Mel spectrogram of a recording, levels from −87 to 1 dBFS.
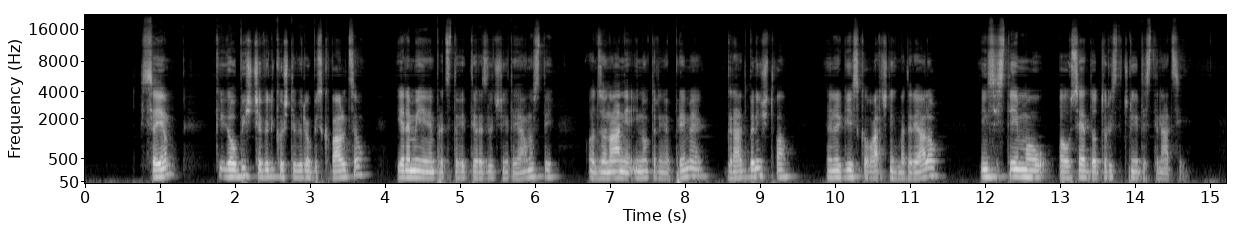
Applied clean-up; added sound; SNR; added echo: neural mask model DeepFilterNet 3.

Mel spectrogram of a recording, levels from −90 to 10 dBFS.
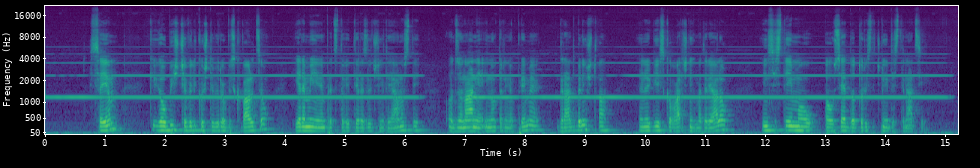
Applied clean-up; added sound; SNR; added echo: none; Wind instrument, woodwind instrument; 9 dB; none.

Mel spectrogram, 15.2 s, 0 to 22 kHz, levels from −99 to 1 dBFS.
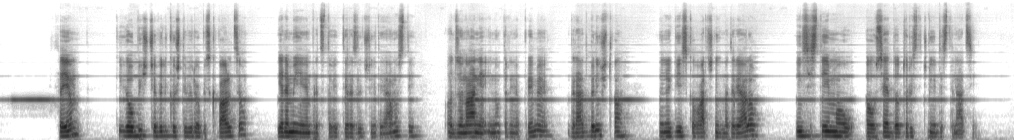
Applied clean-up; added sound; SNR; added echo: neural mask model RNNoise.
